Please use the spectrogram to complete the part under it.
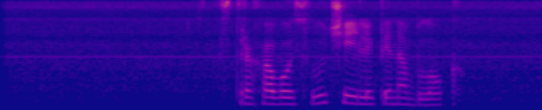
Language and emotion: Russian, neutral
